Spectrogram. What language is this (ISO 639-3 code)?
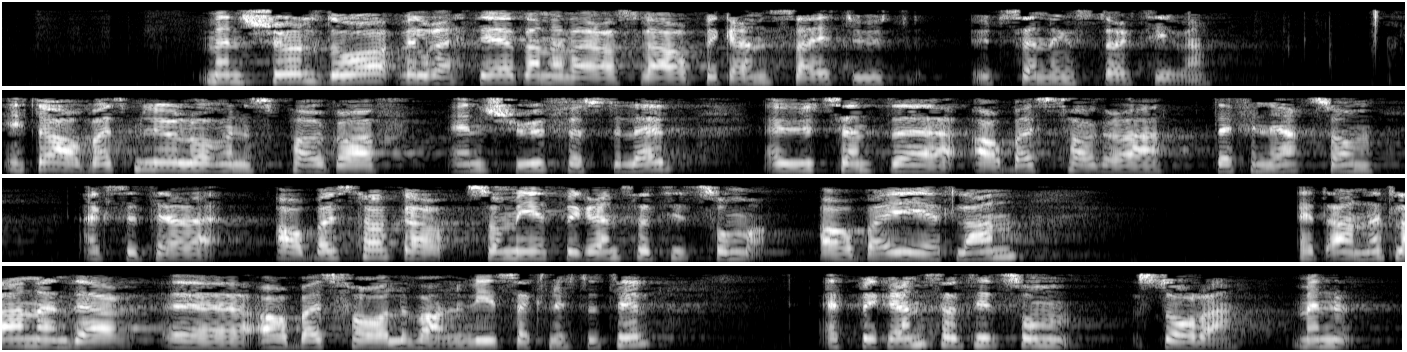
nno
